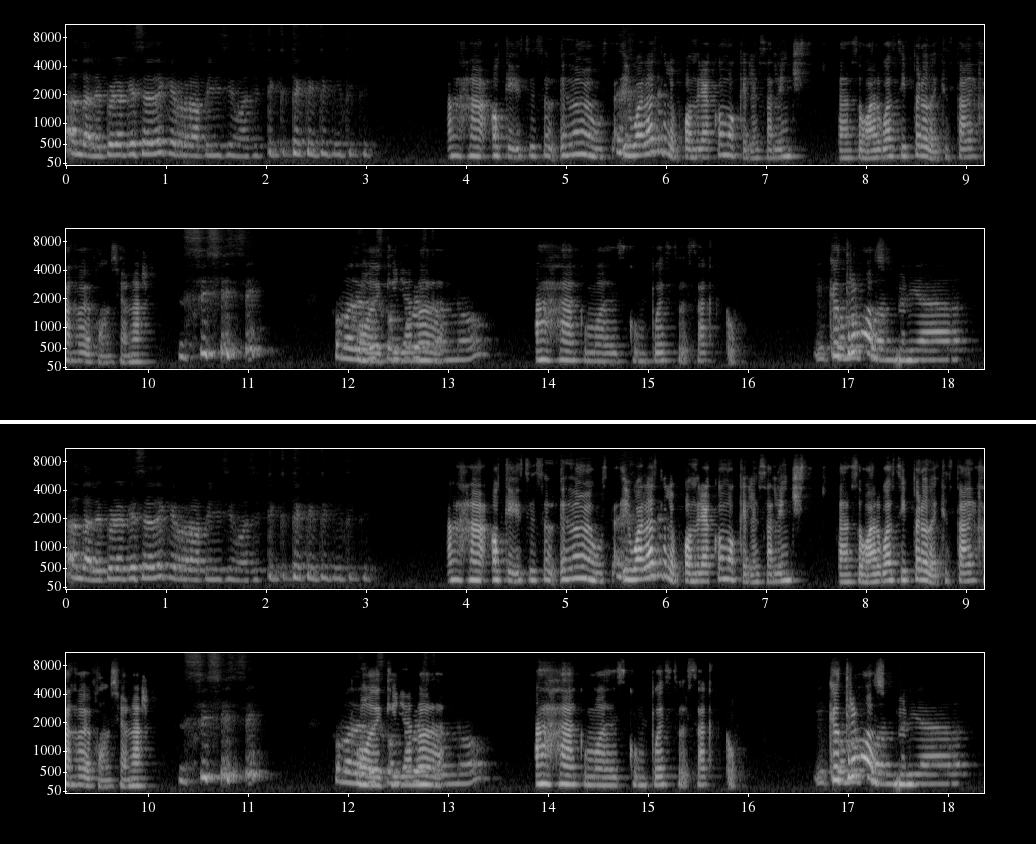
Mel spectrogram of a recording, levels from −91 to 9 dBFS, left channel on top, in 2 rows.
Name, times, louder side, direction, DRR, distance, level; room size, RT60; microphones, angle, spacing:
voice 1, 0.0-3.1 5.5-6.0 10.3-11.1 11.9-13.4 16.7-18.1, equal, 15° left, 2.6 m, -38 dB
voice 2, 3.8-7.4 7.7-10.0 12.1-13.0 13.9-15.9 16.8-17.7, right 5 dB, 85° right, 0.6 m, -32 dB
15.0 x 5.1 x 4.6 m
head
